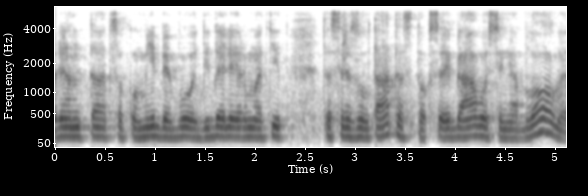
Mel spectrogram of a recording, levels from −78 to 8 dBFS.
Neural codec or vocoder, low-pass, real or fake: codec, 16 kHz, 8 kbps, FreqCodec, smaller model; 5.4 kHz; fake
